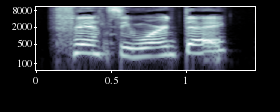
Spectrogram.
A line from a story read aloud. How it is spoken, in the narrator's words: Sam laughs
